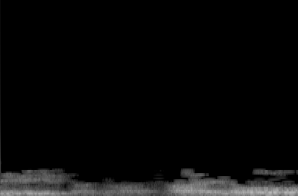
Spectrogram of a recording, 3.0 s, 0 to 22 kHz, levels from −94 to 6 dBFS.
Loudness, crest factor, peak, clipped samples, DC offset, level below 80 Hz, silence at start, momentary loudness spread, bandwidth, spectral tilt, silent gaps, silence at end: -33 LUFS; 16 dB; -18 dBFS; under 0.1%; under 0.1%; -72 dBFS; 0 s; 22 LU; 3.1 kHz; -7 dB/octave; none; 0 s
